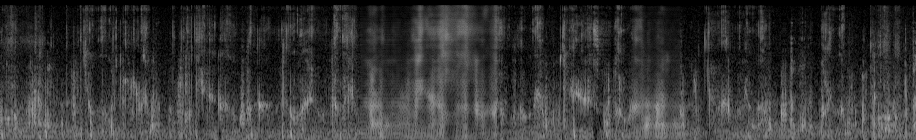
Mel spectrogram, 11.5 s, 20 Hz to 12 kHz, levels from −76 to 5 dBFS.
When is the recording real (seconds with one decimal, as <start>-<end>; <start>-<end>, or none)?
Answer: 0.0-4.5; 6.2-7.9; 8.5-11.5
